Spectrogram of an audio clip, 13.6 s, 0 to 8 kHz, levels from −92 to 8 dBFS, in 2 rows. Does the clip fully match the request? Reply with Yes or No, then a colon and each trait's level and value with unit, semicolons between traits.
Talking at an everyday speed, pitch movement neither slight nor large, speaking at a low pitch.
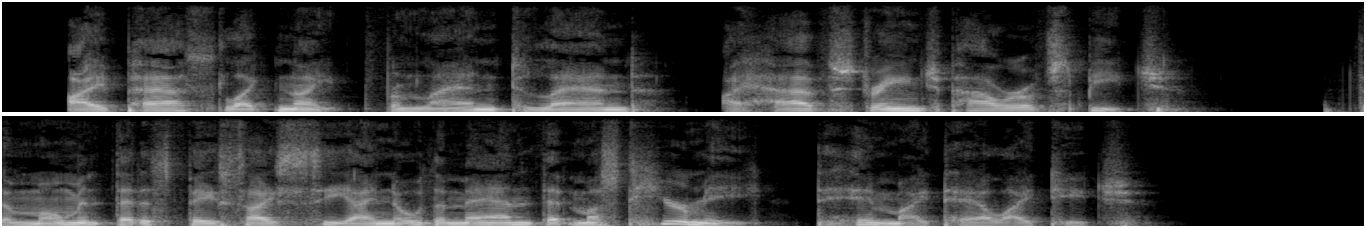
Yes: average, 155 wpm; average, 3.6 semitones; low, 120 Hz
